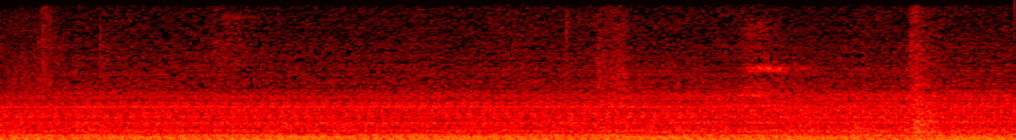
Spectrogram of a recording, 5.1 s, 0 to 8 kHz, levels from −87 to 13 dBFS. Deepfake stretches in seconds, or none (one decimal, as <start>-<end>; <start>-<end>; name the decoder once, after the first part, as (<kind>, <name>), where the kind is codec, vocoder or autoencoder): 3.6-4.2 (codec, DAC)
